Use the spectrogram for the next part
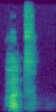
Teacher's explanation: the three-term label of the sound oo as in put is the back rounded just above the half-closed position. It also could be said as back rounded just above the half-closed position and a shorter vowel because it has got a counterpart of longer vowel. · During the articulation of this vowel, the back part of the tongue is raised to the position just above the half-closed position. The lips are rounded further. If you look at the diagram below, you could find that the back part of the tongue is raised just above the half-closed position.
